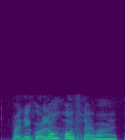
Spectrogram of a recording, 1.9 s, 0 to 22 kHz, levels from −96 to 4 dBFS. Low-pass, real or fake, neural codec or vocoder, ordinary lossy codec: 7.2 kHz; real; none; AAC, 32 kbps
